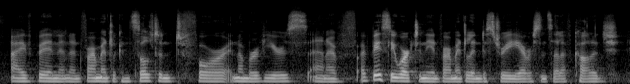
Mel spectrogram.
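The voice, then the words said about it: Irish accent. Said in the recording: “I'm originally from Ireland, which you can probably tell from the accent.”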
